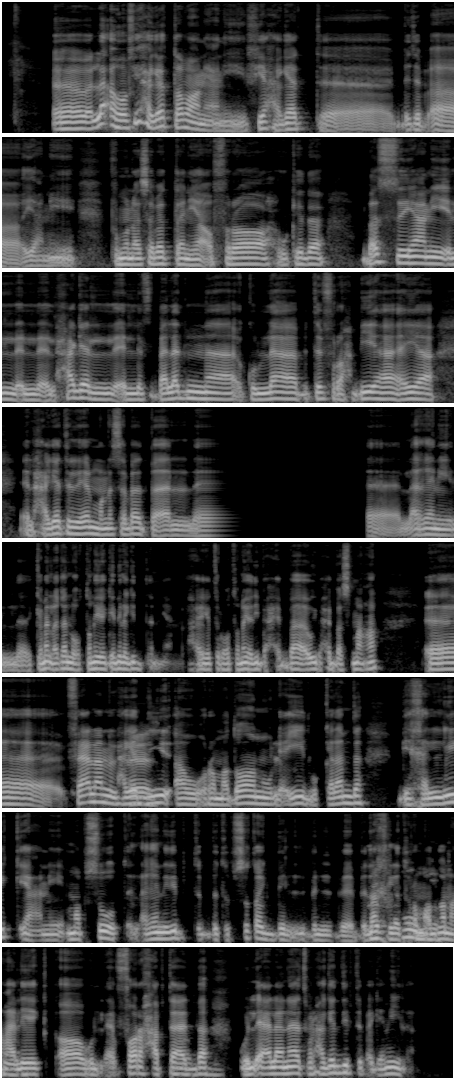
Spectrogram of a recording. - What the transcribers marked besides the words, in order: distorted speech; "ممتاز" said as "تاز"
- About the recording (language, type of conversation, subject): Arabic, podcast, إيه أغاني المناسبات اللي عندكم في البلد، وليه بتحبوها؟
